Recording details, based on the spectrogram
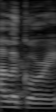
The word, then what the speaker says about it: allegory: And I think the other thing that I got was basically, and I can never pronounce this word, is it allegory or allegory? Help me out. – Allegory.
